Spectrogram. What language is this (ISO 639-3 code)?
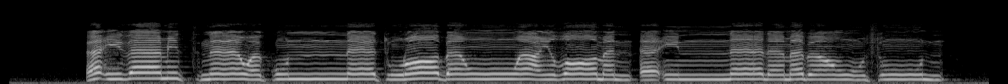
ara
